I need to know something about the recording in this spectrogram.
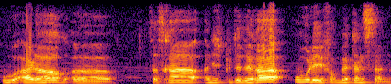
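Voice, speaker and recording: A man's voice: a little high, measured pace, a little mellow, highs cut off, faint music behind. A young man rambling through wrestling predictions in casual solo commentary, full of hesitations and self-corrections. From French-speaking. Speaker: YouTuber giving wrestling predictions.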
